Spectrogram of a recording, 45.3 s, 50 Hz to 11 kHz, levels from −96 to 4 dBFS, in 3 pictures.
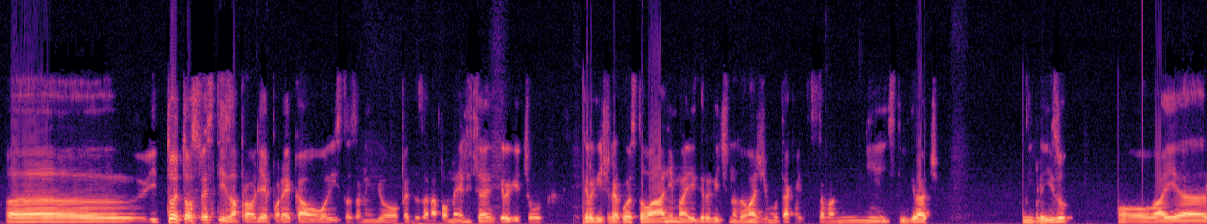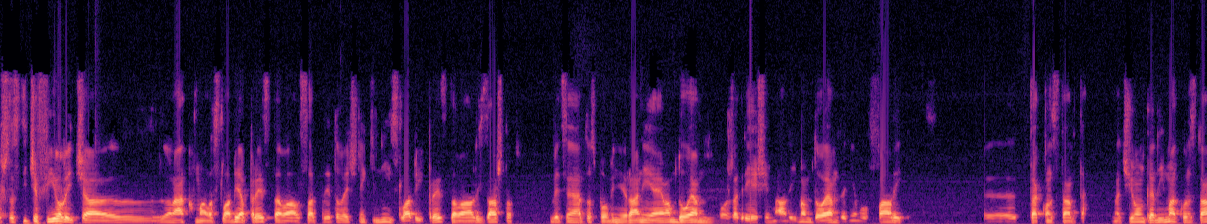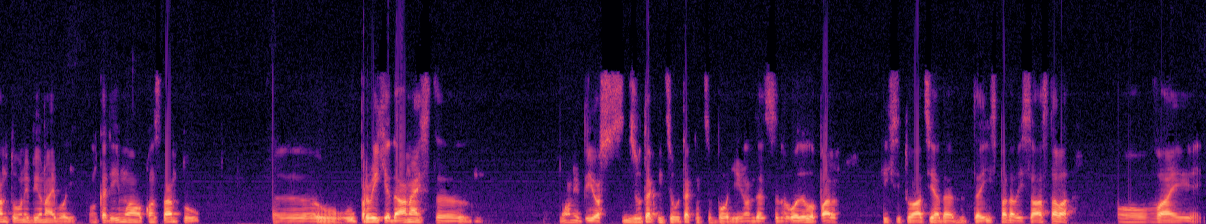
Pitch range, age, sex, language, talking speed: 80-95 Hz, 30-49, male, Croatian, 145 wpm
